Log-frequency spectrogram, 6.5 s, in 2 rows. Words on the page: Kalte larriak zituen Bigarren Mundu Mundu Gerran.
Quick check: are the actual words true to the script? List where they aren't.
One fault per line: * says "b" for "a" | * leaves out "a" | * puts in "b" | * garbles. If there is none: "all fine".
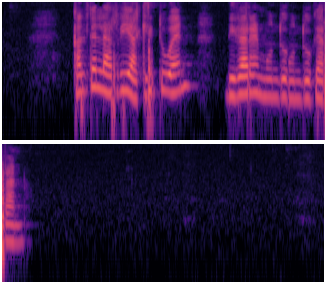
all fine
